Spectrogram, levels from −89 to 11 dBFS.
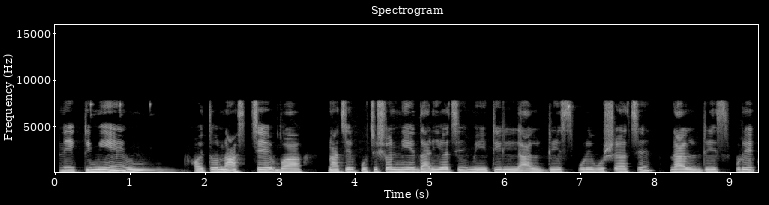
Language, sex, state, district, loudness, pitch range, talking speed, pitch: Bengali, male, West Bengal, Dakshin Dinajpur, -16 LUFS, 165-185 Hz, 135 wpm, 175 Hz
